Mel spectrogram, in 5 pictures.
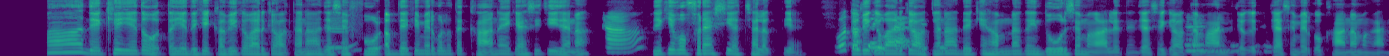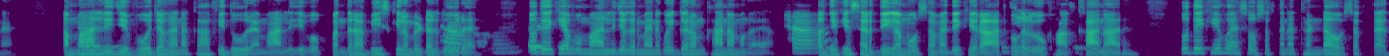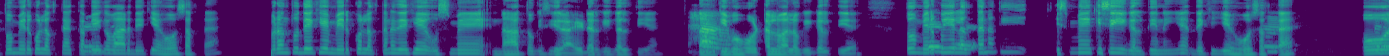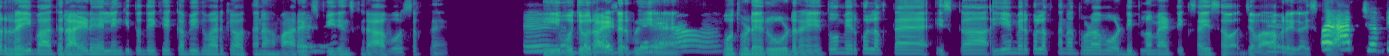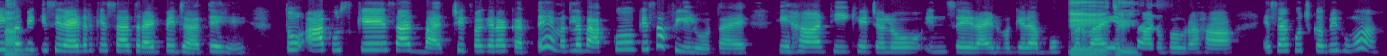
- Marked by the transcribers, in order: static; in English: "फ्रेश"; in English: "राइडर"; distorted speech; in English: "राइड हीलिंग"; in English: "एक्सपीरियंस"; in English: "राइडर"; in English: "रूड"; in English: "डिप्लोमैटिक"; in English: "राइडर"; in English: "राइड"; in English: "फील"; in English: "राइड"
- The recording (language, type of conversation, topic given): Hindi, podcast, राइड बुकिंग और खाना पहुँचाने वाले ऐप्स ने हमारी रोज़मर्रा की ज़िंदगी को कैसे बदला है?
